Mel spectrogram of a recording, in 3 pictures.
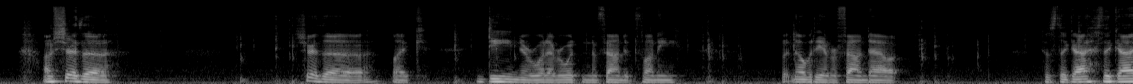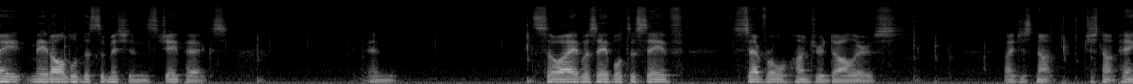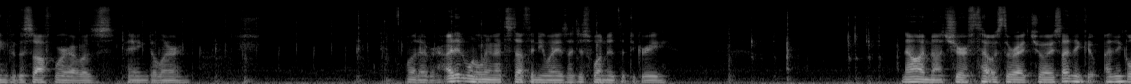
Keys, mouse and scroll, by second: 0.7 ctrl+x, 1.7 right click, 2.5 shift+right click, 2.9 ctrl+x, 4.0 right click, 4.7 shift+right click, 5.1 ctrl+x, 6.0 right click, 6.4 right click, 6.8 shift+right click, 7.2 ctrl+x, 8.3 shift+right click, 8.7 shift+right click, 9.3 ctrl+x, 10.3 right click, 11.0 shift+right click, 11.3 shift+right click, 11.9 ctrl+x, 12.9 right click, 13.6 right click, 14.1 shift+right click, 14.4 shift+right click, 15.7 right click, 16.3 right click, 16.8 shift+right click, 17.6 shift+right click, 18.2 shift+right click, 18.7 shift+right click, 19.4 shift+right click, 20.2 shift+right click, 20.6 ctrl+x, 21.9 a, 22.4-27.4 ctrl+middle drag, 27.4 Tab, 28.6 Tab, 32.0-33.1 drag, 33.8-33.9 drag.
